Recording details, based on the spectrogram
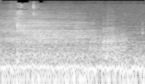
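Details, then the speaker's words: A sleeping female dog with a very loud snore gives a short, low, rough snorting breath in a quiet room, heard in the background of speech. "if you can hear snoring it's just my dog you know that's she's a very loud snore"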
